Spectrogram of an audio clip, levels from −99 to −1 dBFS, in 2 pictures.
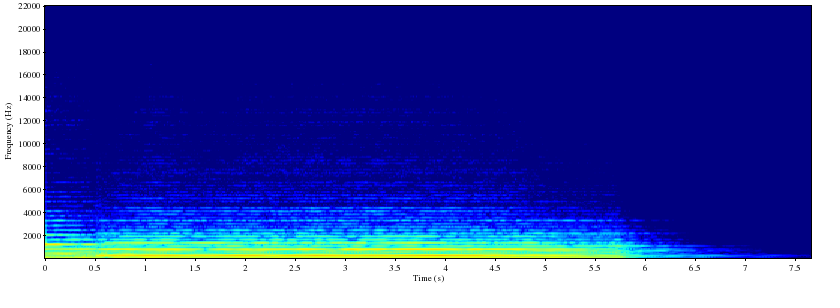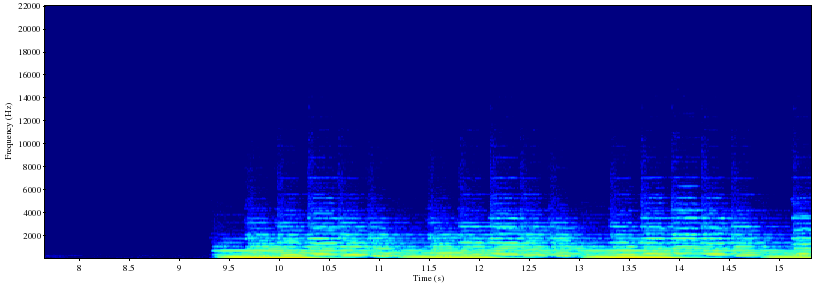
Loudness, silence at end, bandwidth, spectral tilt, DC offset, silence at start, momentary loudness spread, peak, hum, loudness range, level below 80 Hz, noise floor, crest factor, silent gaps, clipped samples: -38 LUFS; 0 s; 5.6 kHz; -9.5 dB/octave; under 0.1%; 0 s; 14 LU; -22 dBFS; none; 13 LU; -48 dBFS; under -90 dBFS; 16 dB; none; under 0.1%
